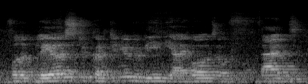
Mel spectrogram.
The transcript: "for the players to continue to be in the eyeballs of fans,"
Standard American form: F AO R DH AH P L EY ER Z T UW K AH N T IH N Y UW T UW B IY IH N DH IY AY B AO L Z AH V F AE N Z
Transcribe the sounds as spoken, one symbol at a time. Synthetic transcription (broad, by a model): F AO R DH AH P L EY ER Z T UW K AH N T IH N Y UW T UW B IY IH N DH IY AY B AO Z AH V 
